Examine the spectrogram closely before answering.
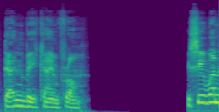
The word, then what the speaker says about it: Denbigh: So if you read Denbigh now, D-E-N-B-I-G-H, which in those days sounded like ch, you will see that Denbigh, pronounced the way they would have spoken it in those days, would have sounded like Denbych, which is not a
